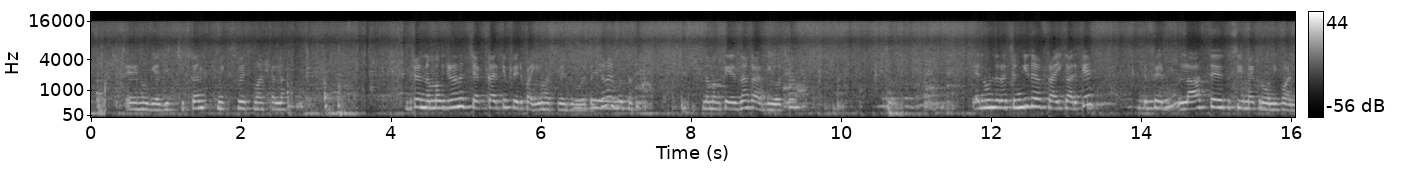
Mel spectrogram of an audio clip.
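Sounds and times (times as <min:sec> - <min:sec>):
frying sizzle: 0:00.0 - 0:16.0.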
